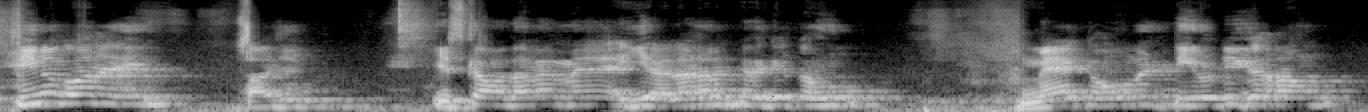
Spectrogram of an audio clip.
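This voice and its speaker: A man teaching a classroom lecture, animated, quizzing students with repeated questions and chanted phrases. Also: high voice, rough recording. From Pakistan.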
